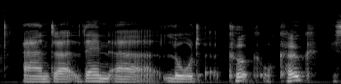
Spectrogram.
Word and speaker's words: Coke: of the King's Bench Lord coke or Lord cook some people pronounce it in the early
